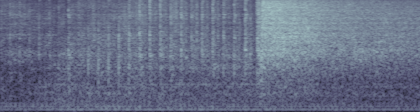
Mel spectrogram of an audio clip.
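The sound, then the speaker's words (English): A loud, rapid mechanical hammering from a down-hole hammer drilling frozen ground pounds steadily over a low engine drone, then gives way to a harsh blast of hissing air, with no voices. “That's a down-hole hammer, actually drilling frozen ground.”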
